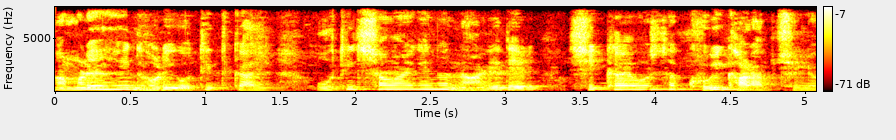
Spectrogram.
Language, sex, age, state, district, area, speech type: Bengali, male, 18-30, West Bengal, South 24 Parganas, rural, spontaneous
